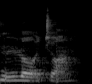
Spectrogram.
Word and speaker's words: Mlotshwa: And how do you pronounce it? – It's Lojwa.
